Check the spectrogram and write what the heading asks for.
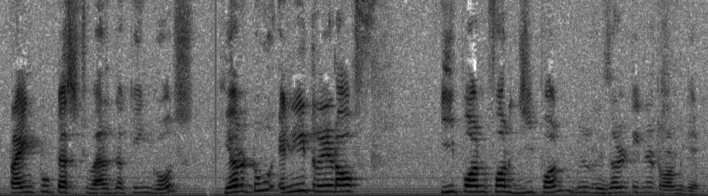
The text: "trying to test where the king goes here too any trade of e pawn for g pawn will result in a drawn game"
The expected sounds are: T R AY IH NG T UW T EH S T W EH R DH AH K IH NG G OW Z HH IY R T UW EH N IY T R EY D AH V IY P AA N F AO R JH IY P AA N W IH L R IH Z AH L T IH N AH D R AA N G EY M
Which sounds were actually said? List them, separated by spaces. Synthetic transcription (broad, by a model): T R AY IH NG T UW T EH S T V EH R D AH K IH NG G OW Z HH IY R T UW EH N IY T R EY D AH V IY P AA N F AO R JH IY P AA N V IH L R IH Z AH L T IH N AH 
